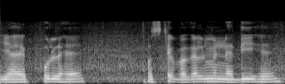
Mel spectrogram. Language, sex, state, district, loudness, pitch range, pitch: Hindi, male, Uttar Pradesh, Lucknow, -14 LUFS, 120-130 Hz, 125 Hz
